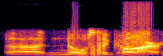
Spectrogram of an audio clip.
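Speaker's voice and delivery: very slow, drawn-out verdict; slow comic punchline; deadpan retold refusal. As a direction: let it down slowly, word by word.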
